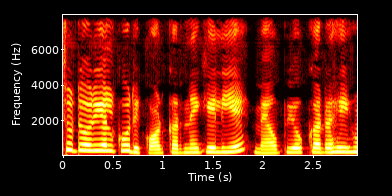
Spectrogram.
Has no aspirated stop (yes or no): yes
